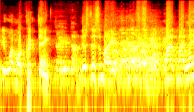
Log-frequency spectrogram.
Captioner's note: audience laughing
